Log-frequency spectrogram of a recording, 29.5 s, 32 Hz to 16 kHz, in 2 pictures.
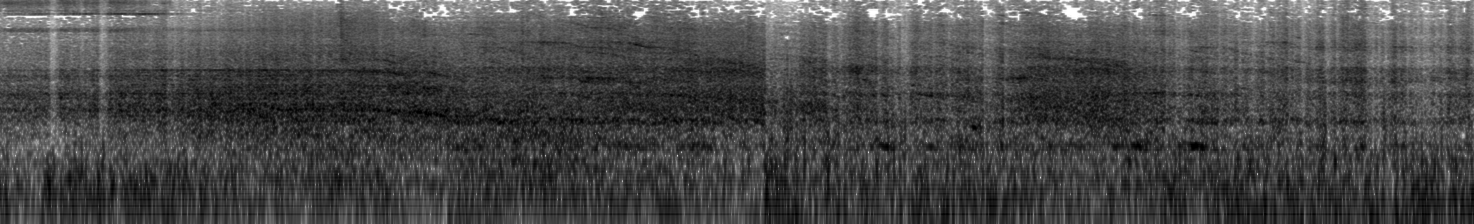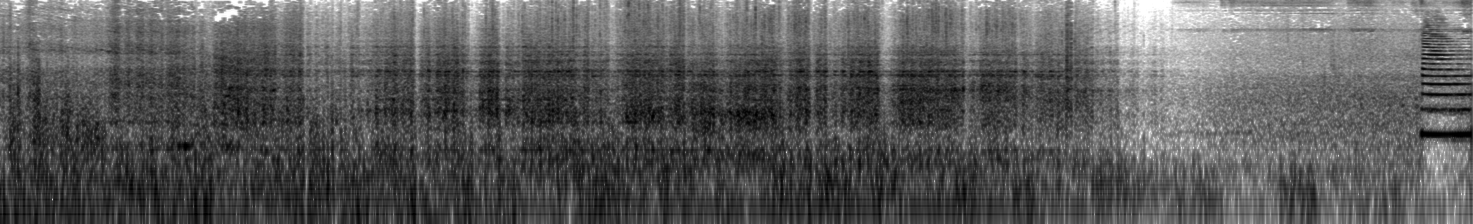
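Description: A container freight train passes close at speed, a continuous loud rush and rumble of wheels and wagons that dies away about 26 seconds in. Right at the end, a train horn starts to sound.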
